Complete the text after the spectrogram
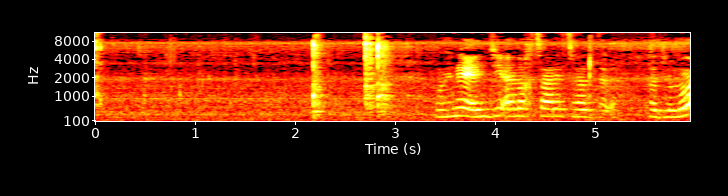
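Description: A whisk stirs and clinks against a metal pot.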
